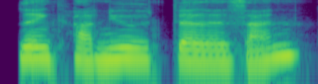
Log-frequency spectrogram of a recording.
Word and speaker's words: L'Inconnu de la Seine: In an episode of the Criminal podcast focusing on L'Inconnu de la Seine.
